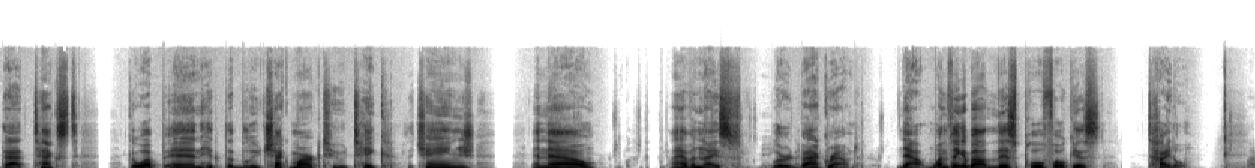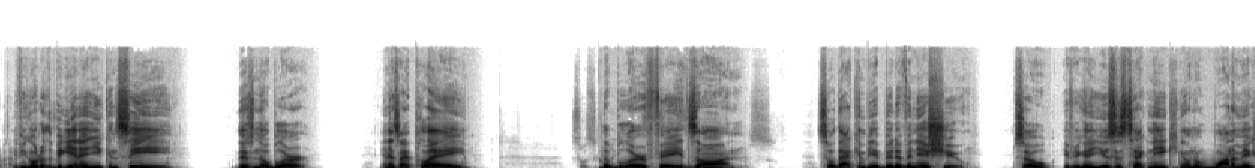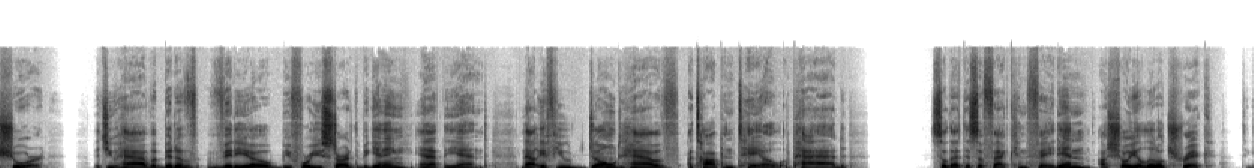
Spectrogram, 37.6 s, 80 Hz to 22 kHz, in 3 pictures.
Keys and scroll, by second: 17.0 space, 20.6 space.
